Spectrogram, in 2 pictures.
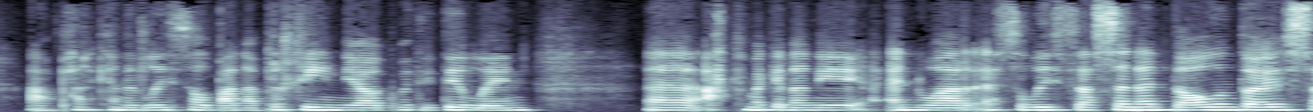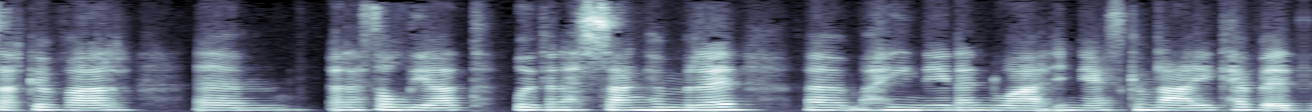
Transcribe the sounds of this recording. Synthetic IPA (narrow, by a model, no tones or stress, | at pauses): a̰pʰarkʰanɛdlˠejθɔlˠbanabrəχejnjɔɡ̥wɛdidɪlˠɨn | əːa̰kʰmaɡənaniɛnwaɾɛ̰θɔlˠɨjθasɛnɛdɔlˠəndoɨsarɡ̥əvɛɾ | əːməɾɛθɔlˠjad̥bloɨðənɛsaŋɦəmrɨ | əːmaɦiːninɛnwaɪnjajθɡ̥əmraɨɡ̥hɛvɨd̥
